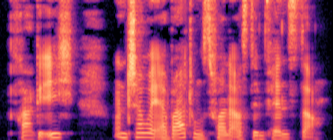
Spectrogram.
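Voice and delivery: ordinary delivery, nothing marked

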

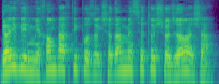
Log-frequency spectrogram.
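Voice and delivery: high, fast eager call; child's eager shout. Retold or imitated. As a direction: call out to uncle with all her might. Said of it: "با تمام توانش فریاد زد".

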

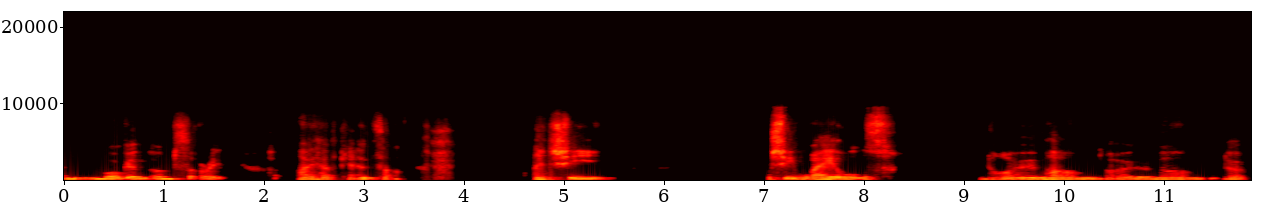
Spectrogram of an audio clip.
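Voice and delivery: high, tearful voice near a whisper; choking up while telling her daughter; emotional, voice breaking. Real, not acted. Voice breaking as she tells her daughter the news. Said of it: "sorry, I get really emotional".

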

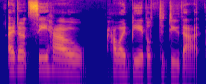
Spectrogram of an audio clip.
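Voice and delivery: ordinary talk

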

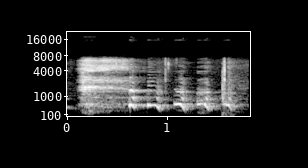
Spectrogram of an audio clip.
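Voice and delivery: helpless high laughter; high burst of laughter. Real, not acted. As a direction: let out a shrieking laugh. Bursts out laughing after punchline.

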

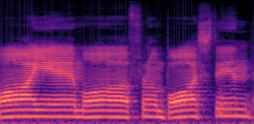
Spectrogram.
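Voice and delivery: hammed-up, slow Boston accent; bad Boston accent impression; JFK. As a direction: imitate a Boston politician, loud and drawn out. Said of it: "What does J F K have?".

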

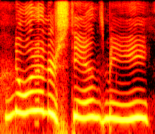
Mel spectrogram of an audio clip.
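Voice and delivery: high, loud cartoon whine; SpongeBob quote. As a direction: squeal it like a cartoon character. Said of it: "It's a SpongeBob reference".

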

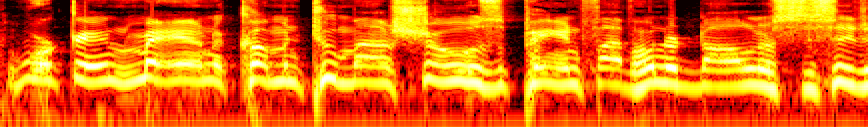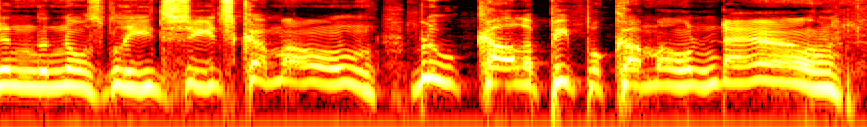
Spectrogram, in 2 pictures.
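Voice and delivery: high, drawn-out rock-star impression. Comic mocking a rich rocker courting fans, high drawling impression.

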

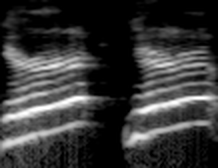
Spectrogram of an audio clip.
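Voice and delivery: loud, rising, stretched-out holler; imitated group greeting call, loud and high; drawn-out call. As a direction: call it out long with the pitch climbing. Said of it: "we be like".

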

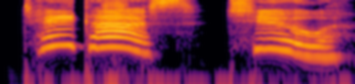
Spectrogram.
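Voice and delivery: high, loud piglet plea; crying out. A narrator's reading. Piglets begging the girl to take them, crying out. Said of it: "cried the nine tiny piglets, all in one breath".

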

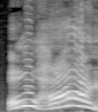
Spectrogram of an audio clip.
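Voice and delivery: loud, high, bright greeting shout; cheerful yell. Retold or imitated. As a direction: yell a startling hello. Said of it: "I just yell in her face".

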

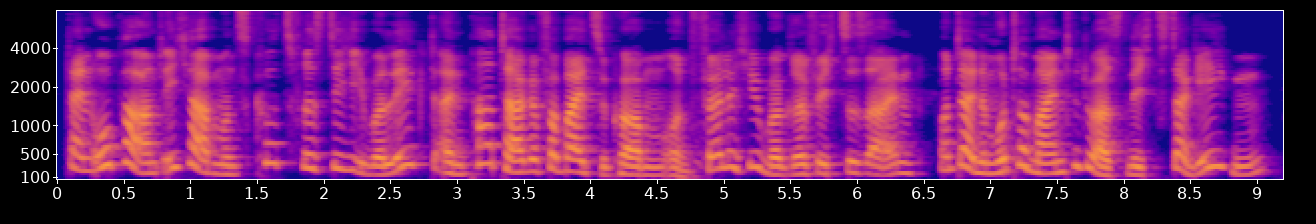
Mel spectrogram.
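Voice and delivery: high-pitched, merry granny voice; cheerful grandma. A narrator's reading. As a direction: chirp it as a breezy grandmother. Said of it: "sagte sie immer noch fröhlich".

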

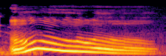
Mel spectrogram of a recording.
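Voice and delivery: startled high ooh; surprised. Real, not acted. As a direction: gasp at the thunder. Reacting to a thunderclap.

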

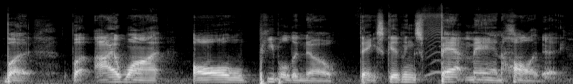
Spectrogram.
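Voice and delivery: ordinary talk, nothing marked

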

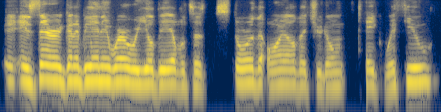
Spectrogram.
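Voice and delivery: usual speaking voice

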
